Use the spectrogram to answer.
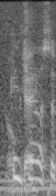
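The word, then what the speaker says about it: Kinshasa: So, well, it's K I N S H A S A Kasa Kasa Band.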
